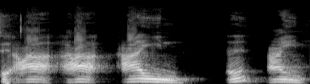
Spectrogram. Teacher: Ayn comes from the middle of your throat.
